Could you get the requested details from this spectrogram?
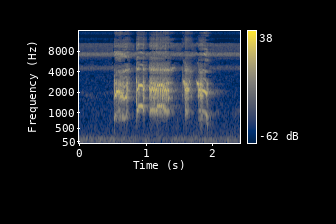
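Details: Crow of a red junglefowl during a session luring wild birds: five harsh, clipped bursts in quick succession lasting about one and a half seconds, the final notes sliding down, with little else audible.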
